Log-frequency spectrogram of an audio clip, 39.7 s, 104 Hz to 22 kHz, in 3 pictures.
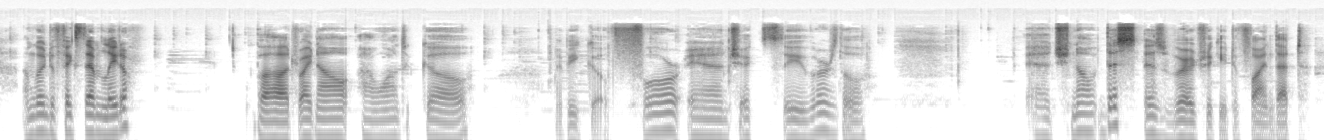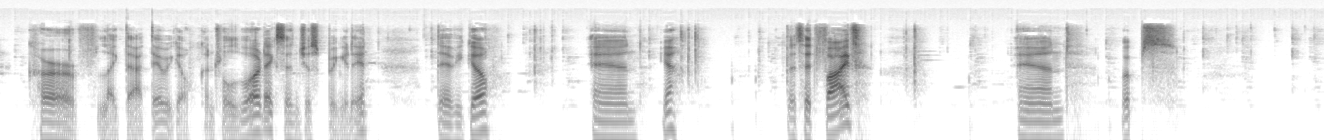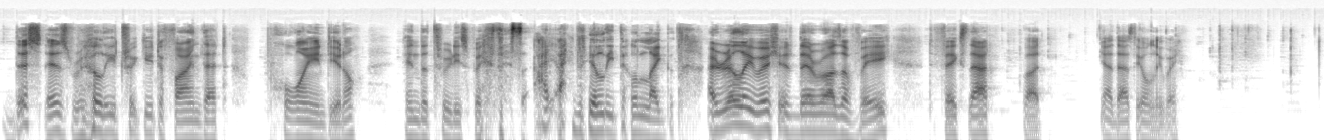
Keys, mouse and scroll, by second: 0.2 alt+middle click, 0.4 alt+right click, 0.6 alt+middle click, 1.0 alt+scroll down 1, 1.2 alt+click, 1.6 alt+middle click, 1.8 alt+right click, 2.1 alt+middle click, 2.4 alt+right click, 2.7 alt+click, 3.2 alt+middle click, 3.6 alt+click, 4.9 alt+middle click, 5.1 alt+right click, 6.0 4, 6.6 alt+middle click, 6.8 alt+right click, 8.5 alt+middle click, 8.7 alt+right click, 10.4 alt+middle click, 10.7 alt+right click, 12.4 scroll down 1, 13.2 alt+right click, 14.3 right click, 15.2 scroll down 2, 15.5 alt+middle click, 17.6 alt+middle click, 18.4 alt+right click, 18.7 w, 19.5 scroll down 3, 19.8 alt+middle click, 21.1 alt+middle click, 21.1 space, 22.3 5, 24.7 5, 25.3 alt+middle click, 25.6 alt+right click, 25.8 alt+click, 26.2 alt+middle click, 26.4 alt+right click, 27.3 alt+middle click, 27.3 right click, 27.5 alt+right click, 28.6 4, 29.7 right click, 31.6 alt+middle click, 32.4 5, 33.0 alt+click, 33.5 alt+middle click, 33.7 alt+right click, 36.8 alt+scroll down 1, 37.0 alt+middle click, 37.2 alt+right click, 37.5 alt+middle click, 37.8 alt+right click, 38.6 w, 39.0 alt+middle click, 39.2 alt+right click, 39.6 right click.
